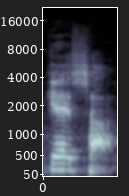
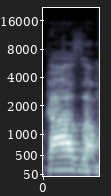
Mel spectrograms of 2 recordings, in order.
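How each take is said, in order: First: The middle consonant is a hissing 'sh' sound. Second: The middle consonant is a buzzing 'z' sound. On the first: "ইংরেজি উচ্চারণ যদি করেন তাহলে হবে কেশা" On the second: "বড়িগাত জ এর উচ্চারণ কাজা"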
